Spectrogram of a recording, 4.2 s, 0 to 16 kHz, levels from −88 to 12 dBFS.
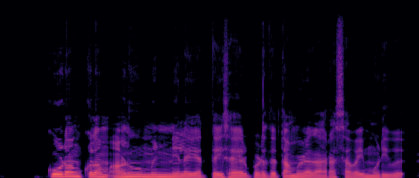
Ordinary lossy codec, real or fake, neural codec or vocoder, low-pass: none; real; none; 14.4 kHz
